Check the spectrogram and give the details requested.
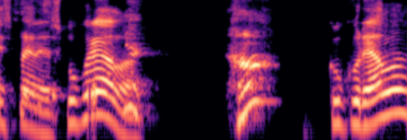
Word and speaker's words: Cucurella: Bam, how much better is Cucurella than freaking Asensio? And they're Oh both my goodness. Okay, Caesar, I'm gonna need you to stop pronouncing his name like Portuguese.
